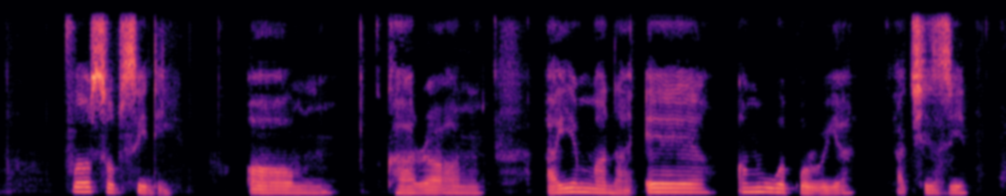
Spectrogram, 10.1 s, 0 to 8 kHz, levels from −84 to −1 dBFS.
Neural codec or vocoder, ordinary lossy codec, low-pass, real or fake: codec, 16 kHz in and 24 kHz out, 2.2 kbps, FireRedTTS-2 codec; none; 7.2 kHz; fake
